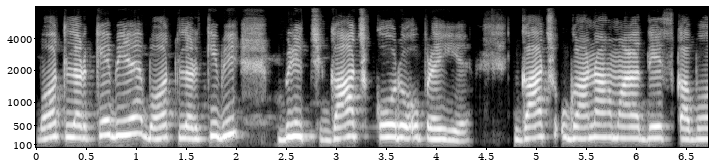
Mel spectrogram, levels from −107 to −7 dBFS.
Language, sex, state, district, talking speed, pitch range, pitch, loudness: Hindi, male, Bihar, Lakhisarai, 180 wpm, 230-265 Hz, 245 Hz, -12 LUFS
